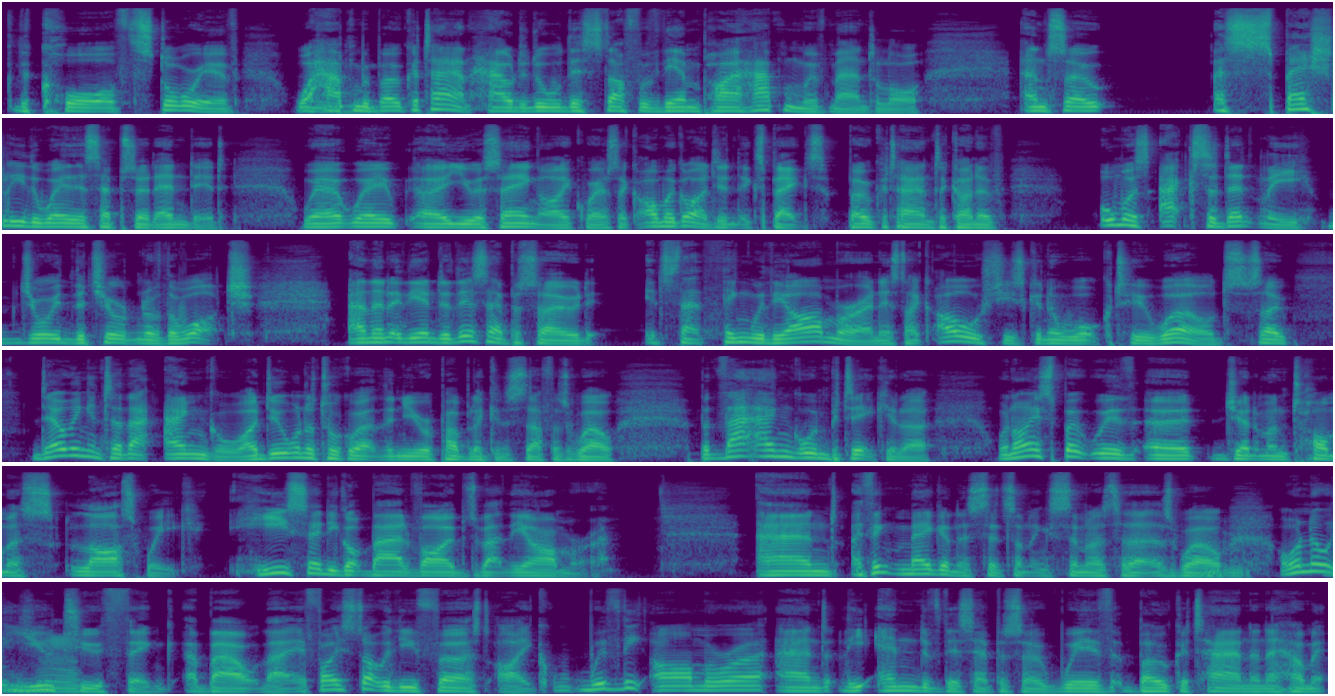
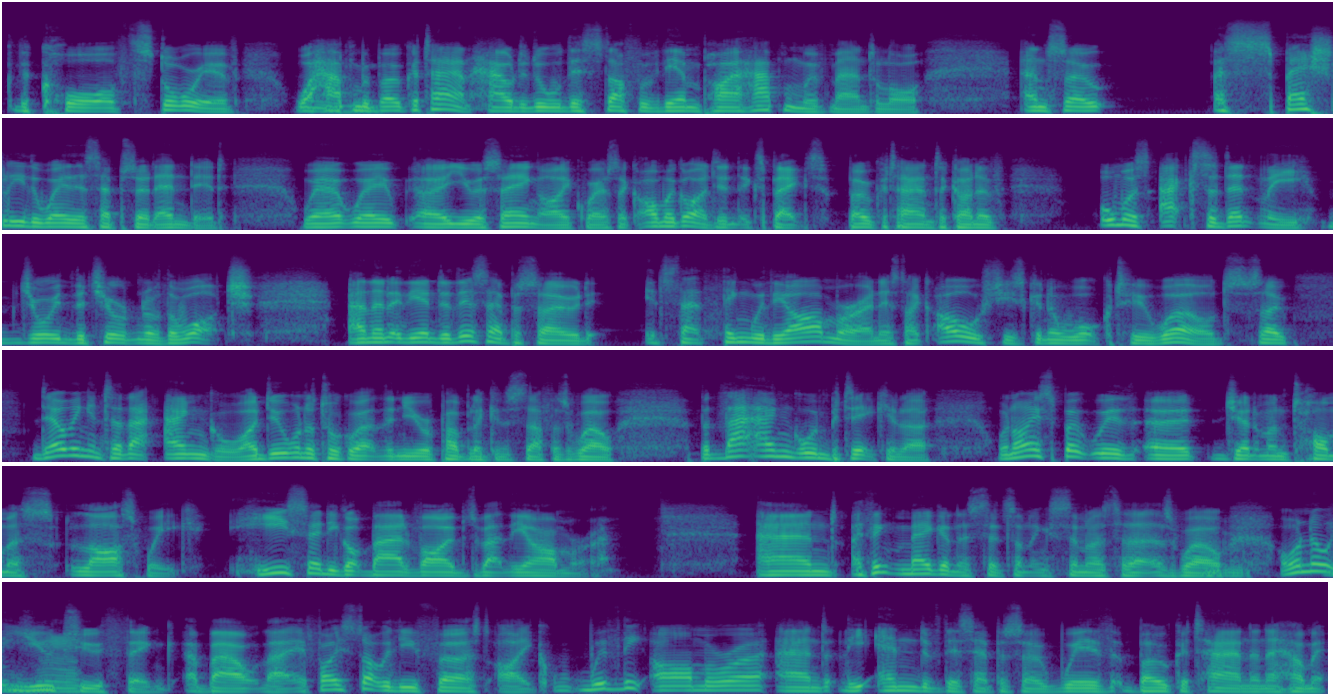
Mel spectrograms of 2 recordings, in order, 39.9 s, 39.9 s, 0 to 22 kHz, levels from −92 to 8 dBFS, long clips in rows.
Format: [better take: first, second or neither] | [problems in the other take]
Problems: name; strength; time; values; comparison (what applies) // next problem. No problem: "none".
first | muffled; slightly; fading above 4 kHz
